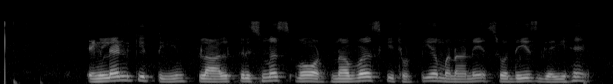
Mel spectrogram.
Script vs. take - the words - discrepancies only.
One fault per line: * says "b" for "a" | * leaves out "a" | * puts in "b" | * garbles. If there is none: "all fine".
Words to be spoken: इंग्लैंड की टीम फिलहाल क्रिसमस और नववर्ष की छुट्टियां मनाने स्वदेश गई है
all fine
